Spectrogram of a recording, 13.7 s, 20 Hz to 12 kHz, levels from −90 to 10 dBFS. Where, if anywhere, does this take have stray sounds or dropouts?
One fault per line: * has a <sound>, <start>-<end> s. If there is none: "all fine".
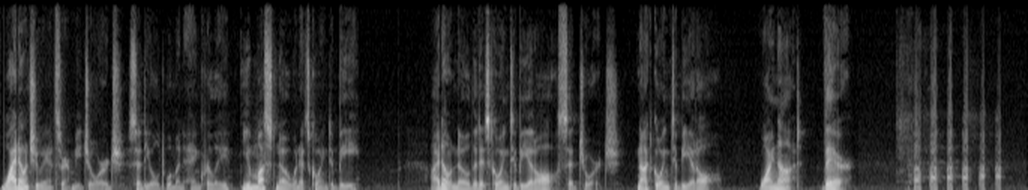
* has a laugh, 11.9-13.5 s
